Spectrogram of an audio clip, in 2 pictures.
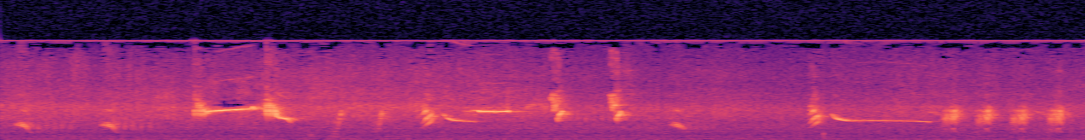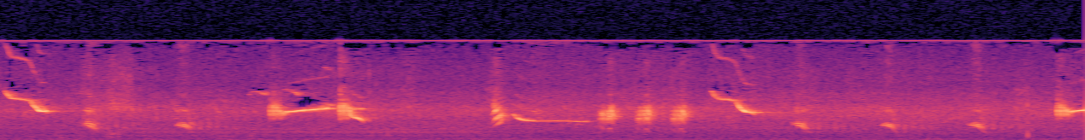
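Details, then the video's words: Blyth's reed warbler in nonstop song: bright high chips, short whistles and clicking notes in a lively, varied stream, some notes repeated in pairs, with a quiet background. "САДОВАЯ КАМЫШЕВКА НЕ В СИЛАХ ПОМОЛЧАТЬ!"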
